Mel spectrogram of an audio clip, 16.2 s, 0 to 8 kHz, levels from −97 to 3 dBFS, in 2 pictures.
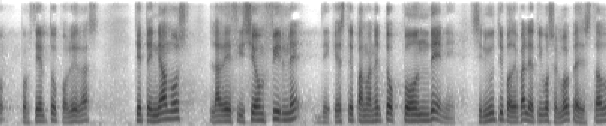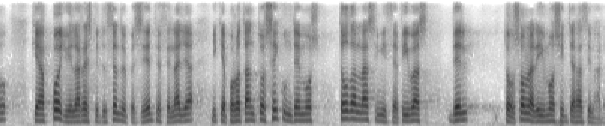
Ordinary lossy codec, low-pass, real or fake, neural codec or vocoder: none; 7.2 kHz; fake; codec, 24 kHz, 0.9 kbps, WavTokenizer, large speech release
